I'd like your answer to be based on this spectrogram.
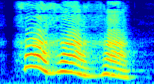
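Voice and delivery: malicious mocking laugh; evil devil laugh. A narrator's reading. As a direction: cackle with spite, like a devil. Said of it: "râse diavolul cu răutate". (râs răutăcios de drac)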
